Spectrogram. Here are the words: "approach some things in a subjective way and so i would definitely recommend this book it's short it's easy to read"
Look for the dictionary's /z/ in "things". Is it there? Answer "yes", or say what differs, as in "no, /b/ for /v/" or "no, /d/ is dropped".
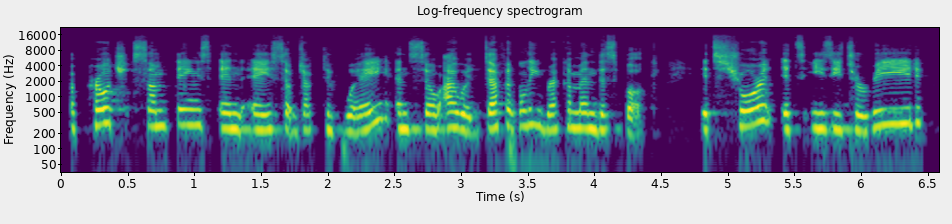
yes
